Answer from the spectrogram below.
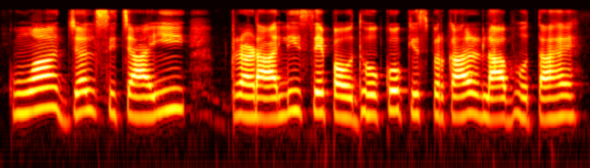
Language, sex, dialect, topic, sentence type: Hindi, female, Kanauji Braj Bhasha, agriculture, question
